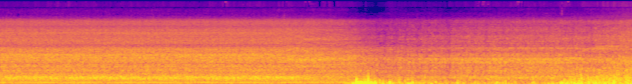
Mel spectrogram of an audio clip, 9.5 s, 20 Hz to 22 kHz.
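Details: Lasko electric fan heater, low 750 W / high 1500 W, settings switch with a click, now on high 1500 W; steady blower whoosh with low hum, a click and knock midway, then smooth running: fan healthy on high.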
